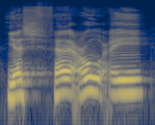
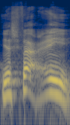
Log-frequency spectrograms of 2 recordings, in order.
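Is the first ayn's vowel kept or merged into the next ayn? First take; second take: kept; merged. First: The first ayn ends with u before the next. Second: The two ayn sounds merge and the u drops. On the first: The speaker calls it right. "Договаривать айн с огласовкой дамма, а потом переходить на следующее слово" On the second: The speaker calls it wrong. "чтобы не, не произошло правило ассимиляции"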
